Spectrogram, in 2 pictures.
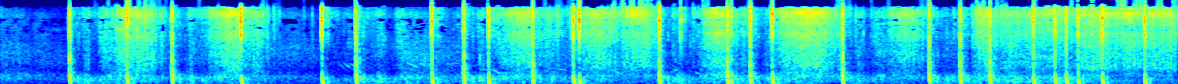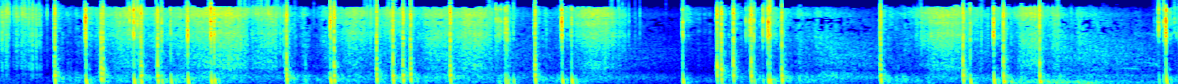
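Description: Consumer fireworks chained together on a fuse, firing in rapid succession: dozens of sharp launch and burst bangs at an uneven pace over a steady hiss of fountains and comets, with a brief lull about three quarters of the way through.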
